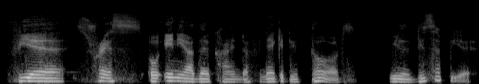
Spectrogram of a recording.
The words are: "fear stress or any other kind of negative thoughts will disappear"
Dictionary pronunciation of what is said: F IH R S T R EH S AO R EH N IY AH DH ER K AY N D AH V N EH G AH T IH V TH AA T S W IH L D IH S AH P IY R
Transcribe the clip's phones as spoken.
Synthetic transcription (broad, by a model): F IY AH S T R EH S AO R EH N IY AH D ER K AY N D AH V N EH G AH T IH V T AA T S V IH L D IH S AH P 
